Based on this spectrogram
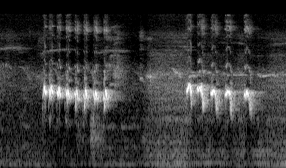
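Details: Sooty-headed bulbul female calling to males: one run of about eight quick, clear chattering notes, then a slower second run of five or six slurred notes, with a faint hum underneath.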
